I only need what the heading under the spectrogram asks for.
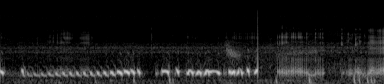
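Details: Black grouse x capercaillie hybrids (rackelhahn), three birds fighting on a black grouse lek at Landvik, Grimstad, Norway, 1 May 1994: a fast run of low bubbling pulses, a short pause, then a wavering gurgling series with a sharp click.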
